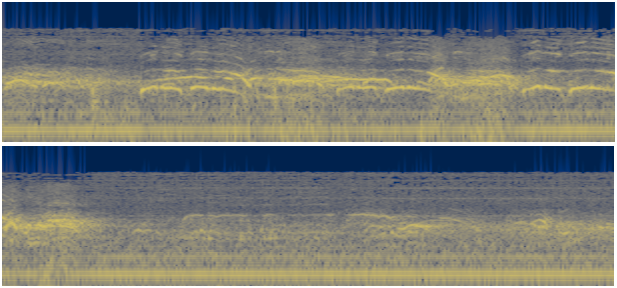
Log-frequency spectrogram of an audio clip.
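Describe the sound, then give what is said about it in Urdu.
Crowd chanting slogans at a gathering, many voices shouting together in loud swelling waves that ease off after the midpoint, over a constant low hum. “آپ نعرے کم کریں تاکہ میں سفر کر سکوں”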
